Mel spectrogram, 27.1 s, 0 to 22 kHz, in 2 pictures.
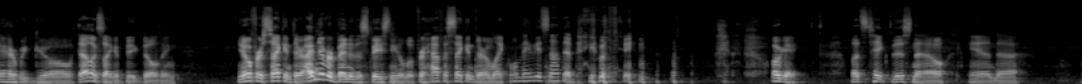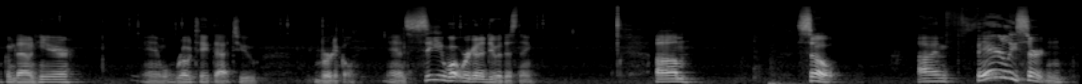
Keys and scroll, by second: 2.2 space, 12.0 q, 14.4 Left, 17.8 m.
